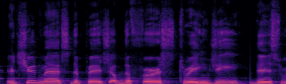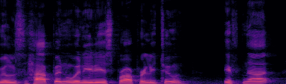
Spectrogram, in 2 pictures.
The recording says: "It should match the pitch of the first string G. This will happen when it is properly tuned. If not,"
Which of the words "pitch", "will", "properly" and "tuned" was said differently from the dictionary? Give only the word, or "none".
tuned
